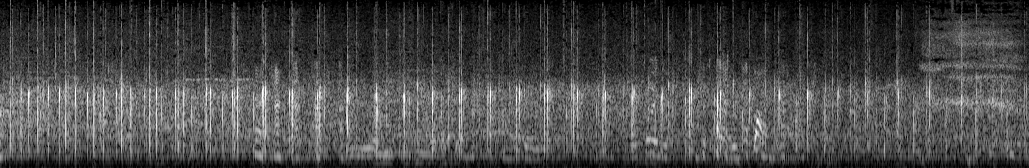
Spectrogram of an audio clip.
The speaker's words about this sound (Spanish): Fuerte ese aplauso para esta pregonera de lujo.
